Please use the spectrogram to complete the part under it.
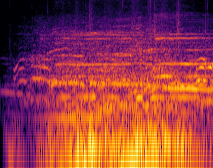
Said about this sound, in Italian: E poi un altro in lontananza, un altro ancora, alla fine centinaia e centinaia di persone si riversano nelle strade urlanti di gioia.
